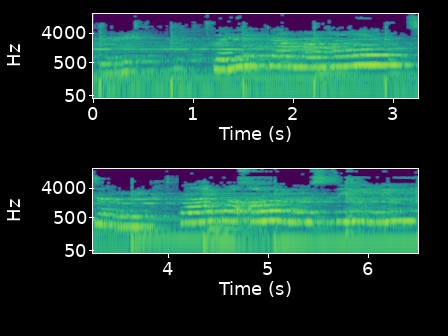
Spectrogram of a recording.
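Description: A young girl singing a song into a microphone, holding long notes that bend in pitch, over steady instrumental accompaniment.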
